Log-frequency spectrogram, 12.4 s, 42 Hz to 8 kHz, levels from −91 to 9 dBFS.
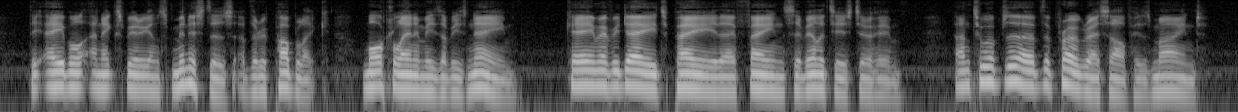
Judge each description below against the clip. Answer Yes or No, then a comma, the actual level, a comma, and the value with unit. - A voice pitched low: Yes, low, 125 Hz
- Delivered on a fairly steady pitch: No, average, 3.9 semitones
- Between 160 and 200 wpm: No, average, 150 wpm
